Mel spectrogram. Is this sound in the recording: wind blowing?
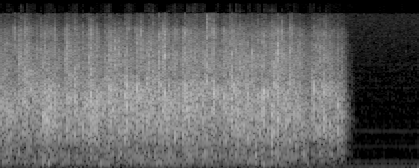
no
